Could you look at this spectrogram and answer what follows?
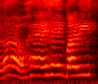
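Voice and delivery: a careful, high-voiced imitation of wary classmates; tentative mock greeting. Classmates greeting Deku as he walks in, tentative.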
